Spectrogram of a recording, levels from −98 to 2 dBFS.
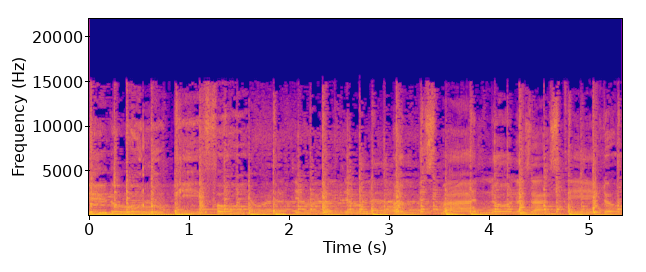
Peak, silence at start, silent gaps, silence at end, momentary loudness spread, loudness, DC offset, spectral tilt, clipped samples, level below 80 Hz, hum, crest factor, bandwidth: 0 dBFS; 0 s; none; 0 s; 3 LU; -15 LUFS; under 0.1%; -5 dB/octave; under 0.1%; -18 dBFS; none; 14 dB; 15.5 kHz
